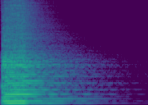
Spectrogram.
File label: notes, keyboard; Hideout Furniture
